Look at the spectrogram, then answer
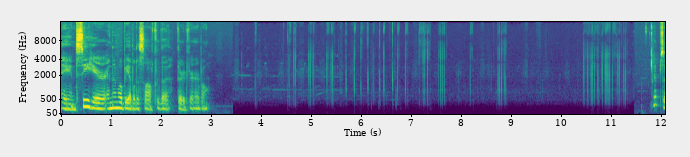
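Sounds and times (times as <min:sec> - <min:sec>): stylus tapping and scratching on tablet: 0:03.4 - 0:12.0.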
